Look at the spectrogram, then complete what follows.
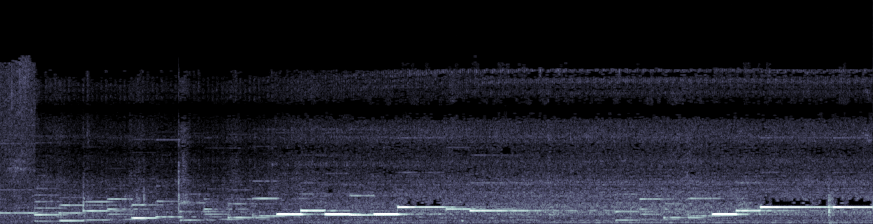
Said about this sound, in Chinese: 我们刚才听到的就是台北市民，然后去在街道会听到这样的像卖冰激凌音乐的这样的声音的一辆车会开到你周围，然后所有的人都会提着自己家里中的垃圾到街道旁边等着他来回收。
